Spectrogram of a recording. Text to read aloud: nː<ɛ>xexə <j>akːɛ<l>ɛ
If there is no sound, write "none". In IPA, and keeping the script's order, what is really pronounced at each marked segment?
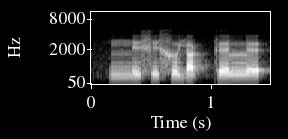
e, j, lː

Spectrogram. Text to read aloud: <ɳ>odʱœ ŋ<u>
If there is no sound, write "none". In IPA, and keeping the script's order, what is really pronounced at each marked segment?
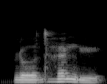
ɳ, y

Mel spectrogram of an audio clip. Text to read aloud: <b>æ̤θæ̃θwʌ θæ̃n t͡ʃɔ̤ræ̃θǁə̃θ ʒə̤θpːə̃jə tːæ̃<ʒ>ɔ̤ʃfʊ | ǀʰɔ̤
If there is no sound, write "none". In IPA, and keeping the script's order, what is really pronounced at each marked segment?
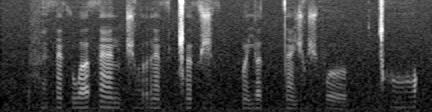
f, ʒ

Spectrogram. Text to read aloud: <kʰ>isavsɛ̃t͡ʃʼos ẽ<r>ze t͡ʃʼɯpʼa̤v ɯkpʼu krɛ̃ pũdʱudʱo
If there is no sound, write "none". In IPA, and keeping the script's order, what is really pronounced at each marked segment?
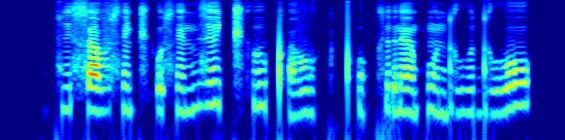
k, n

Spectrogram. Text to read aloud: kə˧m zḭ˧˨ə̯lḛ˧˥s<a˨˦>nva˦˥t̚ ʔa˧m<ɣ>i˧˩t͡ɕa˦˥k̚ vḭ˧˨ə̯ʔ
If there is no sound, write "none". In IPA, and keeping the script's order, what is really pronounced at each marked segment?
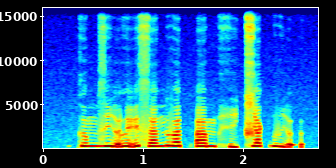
a˨˦, h

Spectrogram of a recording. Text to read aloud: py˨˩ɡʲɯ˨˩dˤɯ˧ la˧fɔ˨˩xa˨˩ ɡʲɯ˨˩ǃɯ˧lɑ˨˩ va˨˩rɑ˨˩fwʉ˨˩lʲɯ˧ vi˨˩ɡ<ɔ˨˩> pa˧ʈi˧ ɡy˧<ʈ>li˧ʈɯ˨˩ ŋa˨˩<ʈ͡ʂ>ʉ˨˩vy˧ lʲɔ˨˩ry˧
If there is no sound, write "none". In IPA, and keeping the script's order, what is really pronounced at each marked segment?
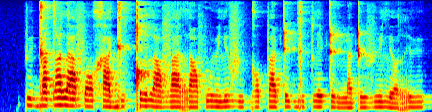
ɔ˧, p, ʈ

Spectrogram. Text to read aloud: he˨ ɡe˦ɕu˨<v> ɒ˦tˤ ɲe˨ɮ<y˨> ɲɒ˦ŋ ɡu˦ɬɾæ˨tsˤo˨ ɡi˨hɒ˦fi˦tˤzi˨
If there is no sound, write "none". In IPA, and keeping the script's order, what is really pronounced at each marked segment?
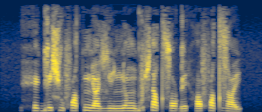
f, i˨

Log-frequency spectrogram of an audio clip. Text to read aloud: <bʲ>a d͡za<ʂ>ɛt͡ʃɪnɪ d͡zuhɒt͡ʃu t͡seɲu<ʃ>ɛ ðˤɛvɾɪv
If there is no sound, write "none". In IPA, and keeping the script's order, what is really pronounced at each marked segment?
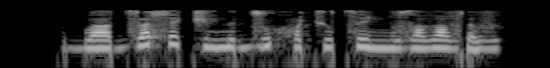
b, ɬ, z

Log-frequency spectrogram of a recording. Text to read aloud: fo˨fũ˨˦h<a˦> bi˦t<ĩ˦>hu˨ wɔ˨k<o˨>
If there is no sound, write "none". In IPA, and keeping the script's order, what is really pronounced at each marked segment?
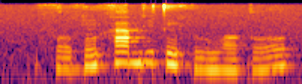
a˦, ĩ˧, o˨˦

